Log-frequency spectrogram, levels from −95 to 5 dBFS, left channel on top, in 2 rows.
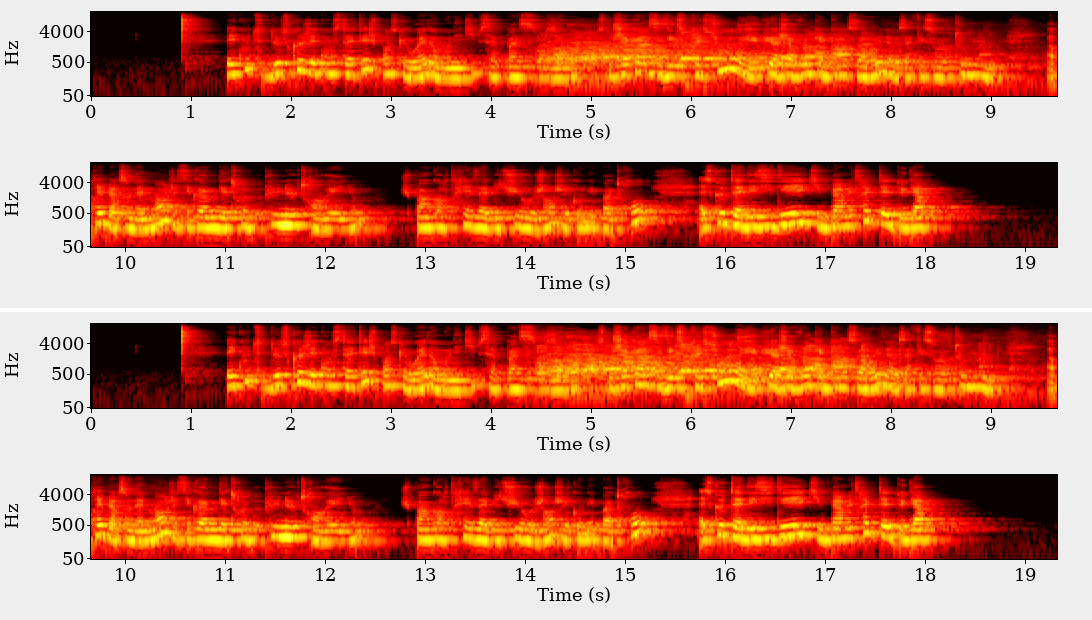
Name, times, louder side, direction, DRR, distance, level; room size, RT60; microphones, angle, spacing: voice 1, 1.4-4.9 5.2-12.4 12.9-18.0, equal, 15° right, 5 dB, 0.8 m, -28 dB
Laughter / Crowd, 4.3-9.8 10.4-10.5 11.3-11.5, right 3 dB, 60° right, 0.8 m, -33 dB
7.1 x 5.6 x 6.7 m, 1.1 s
head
